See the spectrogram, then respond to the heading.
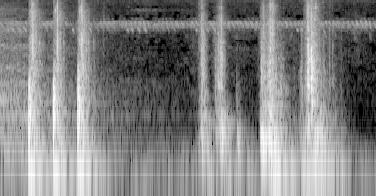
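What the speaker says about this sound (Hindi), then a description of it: "दरवाजे पर एक दस्तक हुई" Knocking on a door as a sound effect in a Hindi horror audio drama: three quick knocks, a pause, then two more groups of firm, close thuds.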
